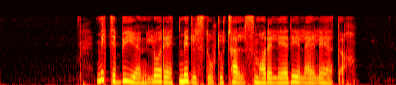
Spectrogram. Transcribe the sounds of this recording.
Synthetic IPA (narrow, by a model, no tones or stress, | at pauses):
mɪt̪ʰiːbyːənloːd̪eːɛt̪mɪd̪l̩st̪uːʁt̪hʊt̪ʰɛlsɔmhɑd̪əleːd̪ɪəlæɪlɪheːt̪ʰə̰ʁ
